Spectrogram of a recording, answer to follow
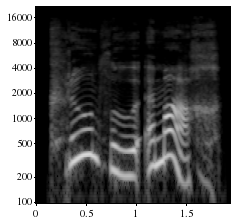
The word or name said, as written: Crùnludh a-mach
